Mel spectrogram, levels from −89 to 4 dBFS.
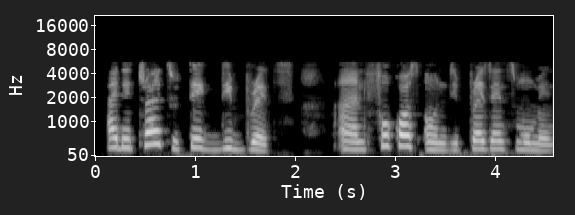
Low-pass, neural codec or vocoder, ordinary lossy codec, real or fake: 5.4 kHz; none; none; real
